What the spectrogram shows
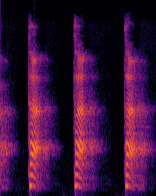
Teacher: Yang keluar itu nafas, ya, udara, bukan desis. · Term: huruf ta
